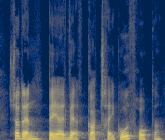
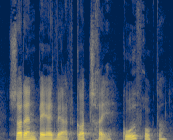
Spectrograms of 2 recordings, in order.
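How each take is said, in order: Both takes have the same delivery.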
